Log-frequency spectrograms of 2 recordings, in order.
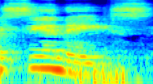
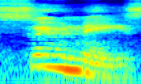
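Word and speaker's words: Sinise: of it I just Sue niece okay I'll never okay see I'm trying to say Cindy's it's sunnis thank you he's the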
